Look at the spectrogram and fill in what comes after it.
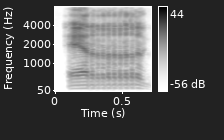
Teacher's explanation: Ya, takrir, takrir itu adalah getaran ya, getaran di ujung lidah ketika mengucapkan huruf ro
